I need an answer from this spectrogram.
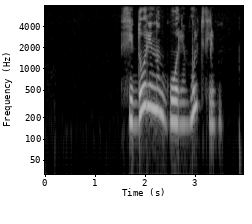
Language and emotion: Russian, positive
